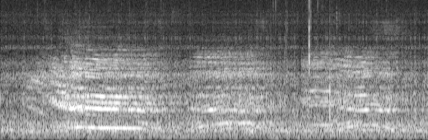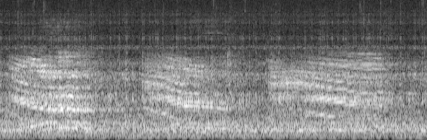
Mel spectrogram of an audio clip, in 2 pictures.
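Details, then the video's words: Red deer stag in the rut, giving a run of five hoarse, groaning roars spaced about one to two seconds apart, each swelling and fading, with a faint hiss in the background. "Red stag roaring, rut season /Jelenia ruja"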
